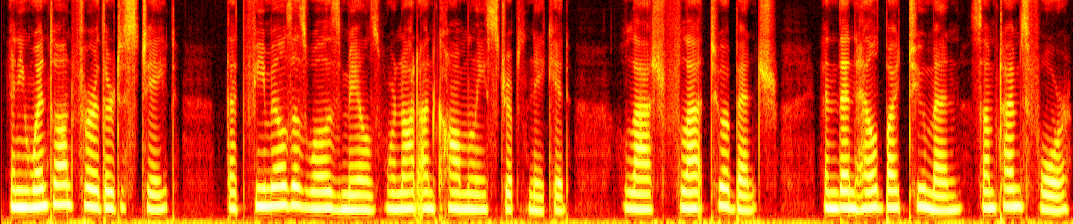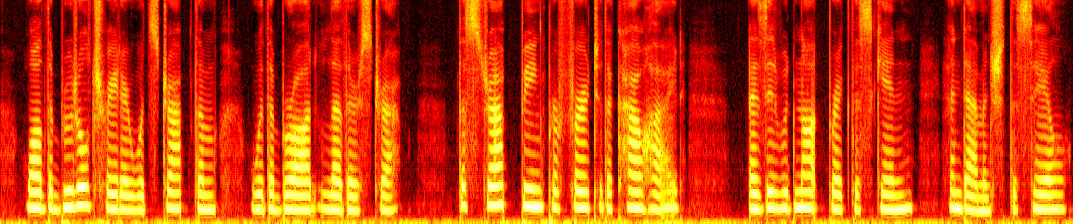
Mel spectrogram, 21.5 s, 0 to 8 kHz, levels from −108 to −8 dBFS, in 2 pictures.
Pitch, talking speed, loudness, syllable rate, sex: 215 Hz, 175 wpm, -18 LUFS, 4.7 syllables/s, female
